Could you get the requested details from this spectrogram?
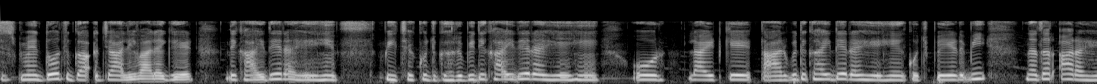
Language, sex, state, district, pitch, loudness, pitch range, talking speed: Hindi, male, Bihar, Gaya, 215 Hz, -16 LUFS, 205-235 Hz, 185 wpm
